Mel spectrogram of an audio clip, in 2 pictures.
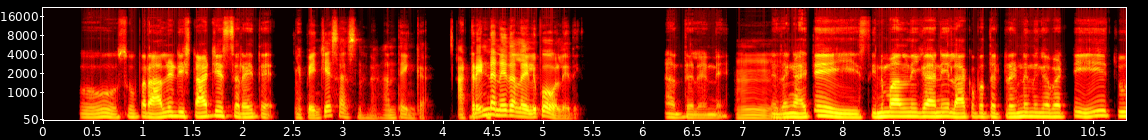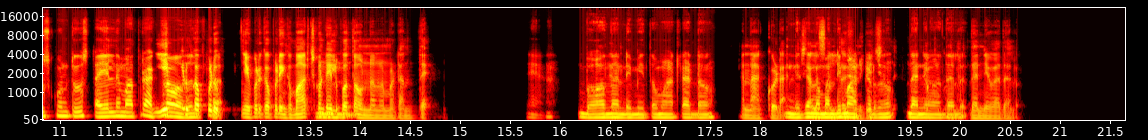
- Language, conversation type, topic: Telugu, podcast, నీ స్టైల్‌కు ప్రేరణ ఎవరు?
- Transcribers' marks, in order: in English: "సూపర్ ఆల్రెడి స్టార్ట్"; tapping; giggle; in English: "ట్రెండ్‌ని"; in English: "స్టైల్‌ని"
